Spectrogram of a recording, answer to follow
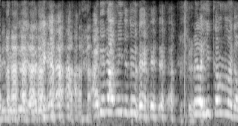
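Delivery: high, loud laughing apology; giggling through words after a slip; real laughter breaking through. Real, not acted.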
